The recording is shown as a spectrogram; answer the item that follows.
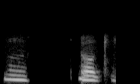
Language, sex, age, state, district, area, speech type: Tamil, female, 18-30, Tamil Nadu, Cuddalore, urban, conversation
